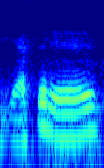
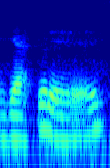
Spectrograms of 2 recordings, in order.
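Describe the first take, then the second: No difference in how they are said.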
